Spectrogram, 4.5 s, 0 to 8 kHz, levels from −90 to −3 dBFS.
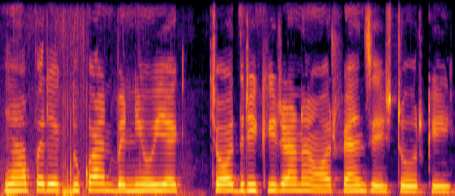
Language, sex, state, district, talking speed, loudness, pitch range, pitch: Hindi, female, Rajasthan, Barmer, 170 wpm, -13 LUFS, 240-260 Hz, 255 Hz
